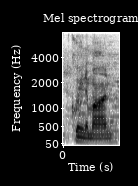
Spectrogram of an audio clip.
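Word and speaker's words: kouign-amann: ofon there you go say it again Queen Aman Queen Aman yes that is not how it's spelled no it is not a phonetical item yeah what what is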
